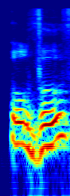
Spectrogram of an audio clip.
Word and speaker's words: Lwów: She moved to Ulvou, I'll use the Polish uh pronunciation, uh to pursue her education at the Yan Kajimish University where she uh studied psychology.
